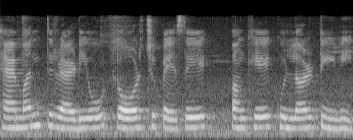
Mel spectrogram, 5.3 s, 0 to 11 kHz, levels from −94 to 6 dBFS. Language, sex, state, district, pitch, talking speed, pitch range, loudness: Hindi, female, Madhya Pradesh, Dhar, 205 Hz, 90 wpm, 195-215 Hz, -16 LUFS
